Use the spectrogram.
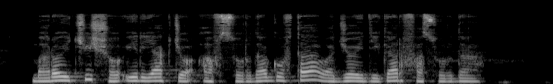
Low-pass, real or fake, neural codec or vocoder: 10.8 kHz; real; none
